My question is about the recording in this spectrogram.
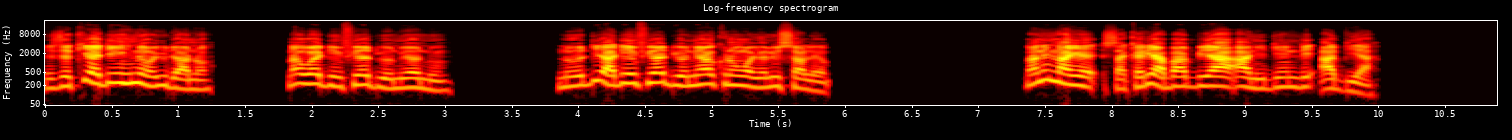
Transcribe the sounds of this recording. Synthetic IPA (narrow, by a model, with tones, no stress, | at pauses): e˨s̬e˨kʰi˦a˨dɪ̃˦n̩˦hĩ˦nã˦˨wɔ˨ju˦da˨nʊ̃˦ | nã˨wɔ˨˦æ˦dɪ̃˨m˨fi˦æ˦du˨o˨nũ˦æ˦nũ˦m | nã˨o˨di˦a˨dɪ̃˦m̩˦fi˦æ˦du˨o˨nũ˦a˦kʰʊ˨ɾɪ̃˦wɔ̃˨je˨ɾu˦sa˦lɛ̃˨m | nã˨nɪ̃˦nã˨jɛ˨sa˨kʰa˨ɾi˦a˨ba˦bɪ˦a˦a˨nɪ̃˨dɪ̃˦n˦dɪ˦ʔa˦bi˨a̰˨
